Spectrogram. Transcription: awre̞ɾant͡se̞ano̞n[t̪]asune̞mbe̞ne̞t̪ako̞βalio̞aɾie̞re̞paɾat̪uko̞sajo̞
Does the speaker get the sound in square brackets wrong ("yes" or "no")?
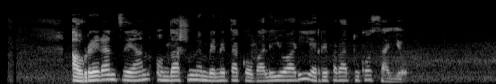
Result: yes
